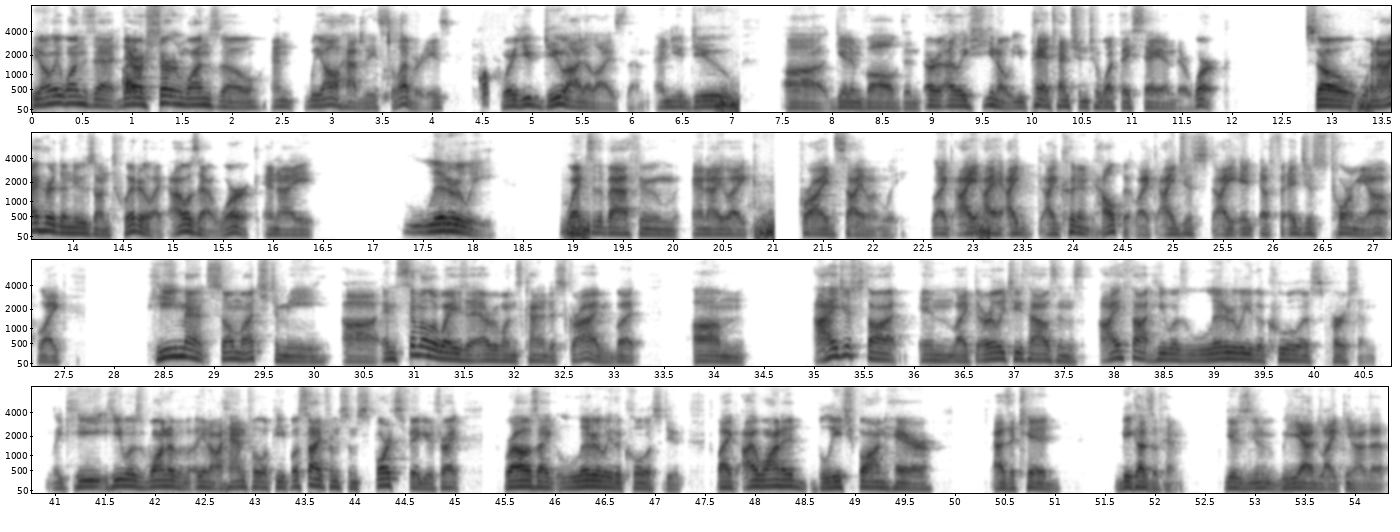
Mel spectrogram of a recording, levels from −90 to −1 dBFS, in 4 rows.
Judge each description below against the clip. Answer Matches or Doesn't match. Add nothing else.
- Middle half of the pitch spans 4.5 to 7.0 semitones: Matches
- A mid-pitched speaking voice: Doesn't match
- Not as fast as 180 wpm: Doesn't match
